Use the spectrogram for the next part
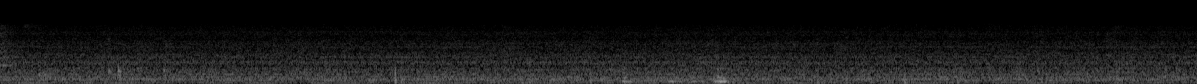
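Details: Steady fan-like hum and broadband hiss fill a small indoor room, with a few faint rustles and soft knocks.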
